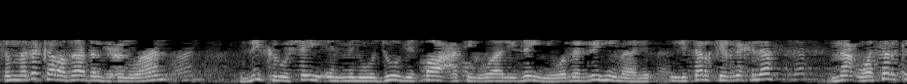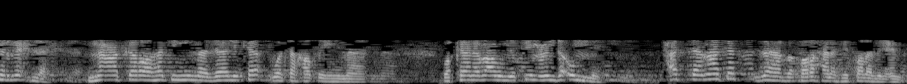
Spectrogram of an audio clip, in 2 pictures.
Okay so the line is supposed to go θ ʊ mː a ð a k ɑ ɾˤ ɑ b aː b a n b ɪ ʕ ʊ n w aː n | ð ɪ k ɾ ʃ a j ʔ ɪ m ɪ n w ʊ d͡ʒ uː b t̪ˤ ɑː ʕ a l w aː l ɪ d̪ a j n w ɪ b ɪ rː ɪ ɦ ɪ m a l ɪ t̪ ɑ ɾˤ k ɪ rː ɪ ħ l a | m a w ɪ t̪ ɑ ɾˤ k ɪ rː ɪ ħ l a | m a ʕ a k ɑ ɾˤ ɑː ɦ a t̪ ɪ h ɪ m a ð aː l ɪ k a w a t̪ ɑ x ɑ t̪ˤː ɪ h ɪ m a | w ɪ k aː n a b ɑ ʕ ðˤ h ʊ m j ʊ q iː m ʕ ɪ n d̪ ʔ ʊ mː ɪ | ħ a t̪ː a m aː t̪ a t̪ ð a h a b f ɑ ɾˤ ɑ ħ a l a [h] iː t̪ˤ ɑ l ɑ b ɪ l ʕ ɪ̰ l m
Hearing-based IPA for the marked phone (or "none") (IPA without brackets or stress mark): f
